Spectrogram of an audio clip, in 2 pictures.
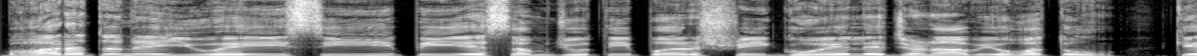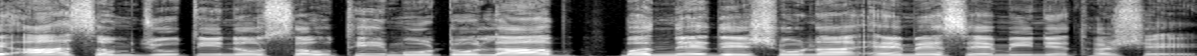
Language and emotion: Gujarati, neutral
